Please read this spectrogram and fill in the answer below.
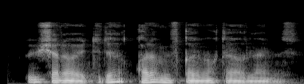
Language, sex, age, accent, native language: Uzbek, male, 18-24, Namangan, Uzbek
